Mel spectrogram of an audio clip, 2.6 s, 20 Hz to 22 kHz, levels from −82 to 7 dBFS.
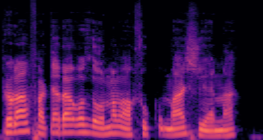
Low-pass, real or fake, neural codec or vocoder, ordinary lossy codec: none; fake; codec, 44.1 kHz, 1.7 kbps, Pupu-Codec; none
